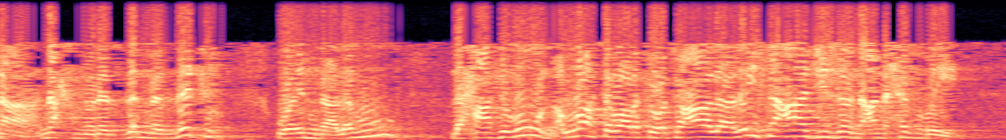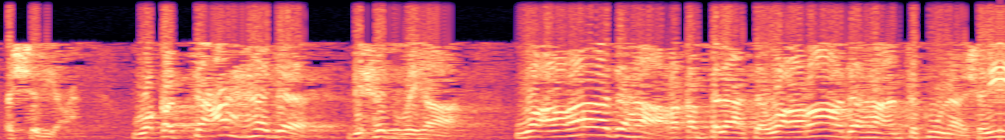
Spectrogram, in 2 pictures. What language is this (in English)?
Arabic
